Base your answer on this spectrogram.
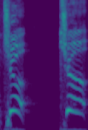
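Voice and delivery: high-pitched whooped catchphrase; short high hoot; catchphrase call. Retold or imitated. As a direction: let it ring out high, like a signature call. Calling out his signature catchphrase.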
